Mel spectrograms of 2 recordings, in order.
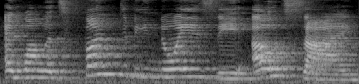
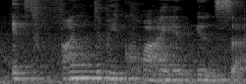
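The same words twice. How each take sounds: First: Said in the usual way. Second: Very soft and hushed; quiet inside voice. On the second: Shown as a demonstration. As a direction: drop right down to a hush.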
